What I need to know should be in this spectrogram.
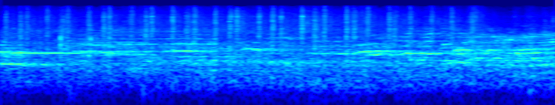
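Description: Spectators clap rapidly.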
